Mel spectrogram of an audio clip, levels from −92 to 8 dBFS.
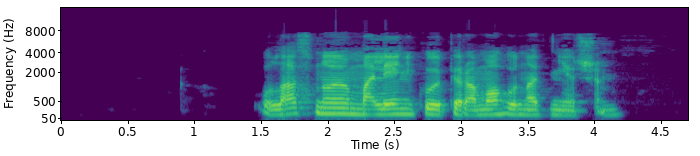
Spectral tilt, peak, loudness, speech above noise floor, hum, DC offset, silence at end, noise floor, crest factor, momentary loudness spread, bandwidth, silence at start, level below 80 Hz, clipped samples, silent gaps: -5.5 dB/octave; 0 dBFS; -15 LUFS; over 75 dB; none; under 0.1%; 0.55 s; under -90 dBFS; 18 dB; 10 LU; 7.8 kHz; 1.5 s; -62 dBFS; under 0.1%; none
